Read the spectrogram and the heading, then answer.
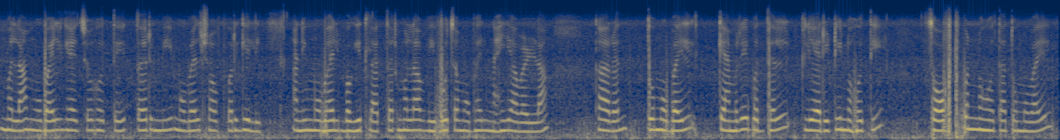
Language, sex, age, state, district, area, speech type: Marathi, female, 45-60, Maharashtra, Nagpur, urban, spontaneous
